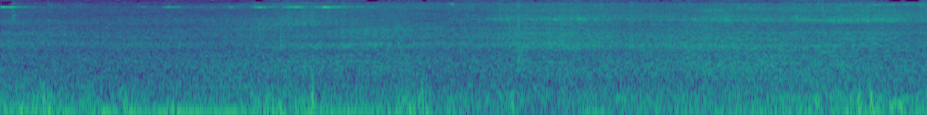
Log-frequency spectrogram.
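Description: Outdoor street ambience: an uneven low rumble of wind buffeting the microphone and road traffic, easing a little about halfway through.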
